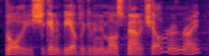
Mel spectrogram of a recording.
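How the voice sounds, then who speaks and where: Man, 40s, heated debate, fast talker, lively swooping pitch, pressing and insistent. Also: breathy edge. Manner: pressing, repeats demands for an answer. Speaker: podcast debater.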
